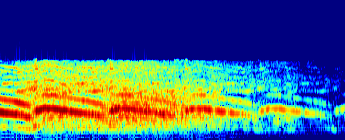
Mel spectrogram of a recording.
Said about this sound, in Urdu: نعرے کا جواب دیں, ….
